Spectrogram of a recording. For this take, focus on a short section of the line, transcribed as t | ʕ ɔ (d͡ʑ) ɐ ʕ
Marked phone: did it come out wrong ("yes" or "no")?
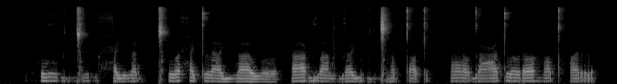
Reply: yes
